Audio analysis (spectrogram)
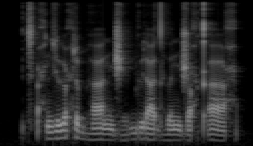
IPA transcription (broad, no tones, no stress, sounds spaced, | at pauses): t͡sʼ ɨ ħ n z ʉː ħ ɾ ʉ bʱ aː n d͡ʒ ɛ̤ b ʉ ɾ a dʱ ə n d͡ʒ ɔ ħ kʼ aː ħ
